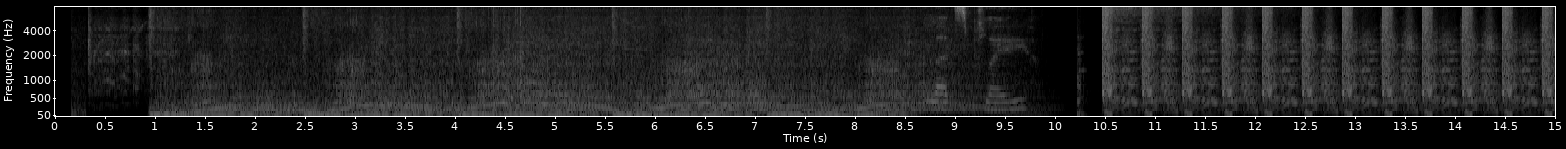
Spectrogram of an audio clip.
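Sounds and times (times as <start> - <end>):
car engine revving: 0.2 - 9.3.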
